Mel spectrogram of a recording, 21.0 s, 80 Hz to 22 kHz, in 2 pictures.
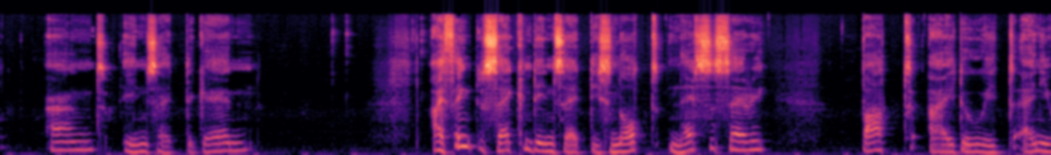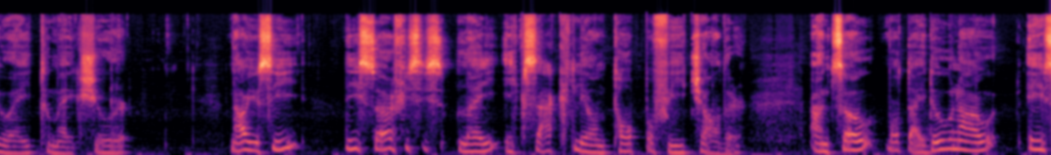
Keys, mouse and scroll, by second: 1.4 i, 3.3 click, 9.9 middle click, 12.3 shift+middle click, 13.5 middle click.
